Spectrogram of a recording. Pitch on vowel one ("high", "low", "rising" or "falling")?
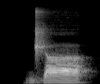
low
